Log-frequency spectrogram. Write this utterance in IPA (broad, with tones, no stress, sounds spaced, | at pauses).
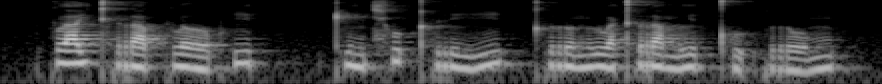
k l a˦˥ j kʰ r a˨˩ p̚ k l ɤː˨˩ pʰ i˦˥ t̚ | kʰ i˨˩ n t͡ɕʰ u˦˥ ʔ kʰ r iː˩˦ | kʰ r o˩˦ n l u˩˦ a̯ kʰ r a˨˩ m l i˨˩ t̚ pʰ u˨˩ ʔ p r o˩˦ m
